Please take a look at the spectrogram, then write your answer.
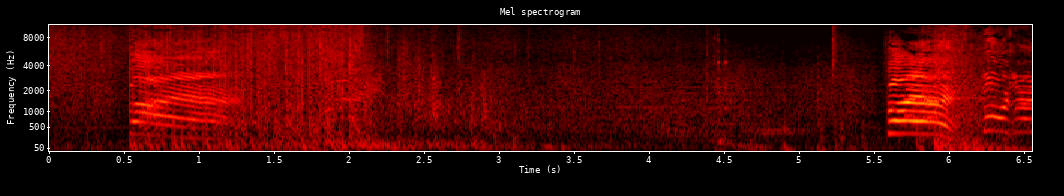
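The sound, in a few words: cannon and mortar fire in video game Assassin's Creed Rogue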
